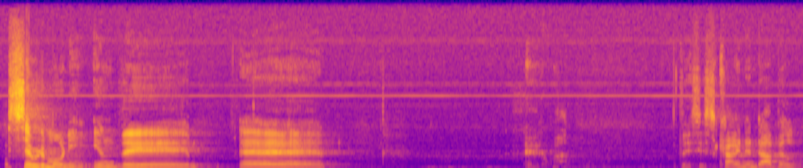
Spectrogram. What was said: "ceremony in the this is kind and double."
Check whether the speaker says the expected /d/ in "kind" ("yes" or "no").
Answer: no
